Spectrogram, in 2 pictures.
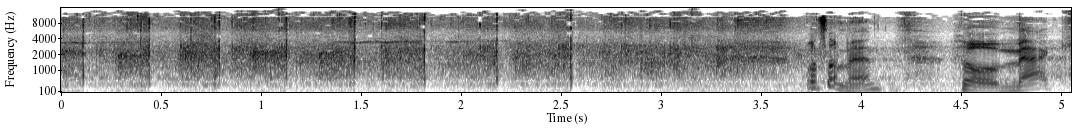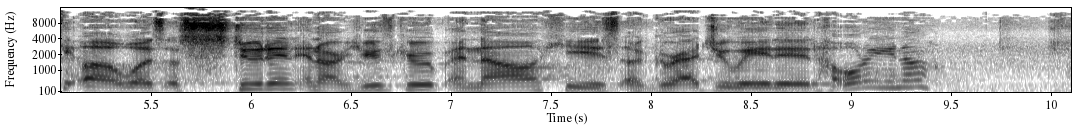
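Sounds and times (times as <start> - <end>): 
audience applause: 0.0 - 3.7
speech: 3.7 - 9.5.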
